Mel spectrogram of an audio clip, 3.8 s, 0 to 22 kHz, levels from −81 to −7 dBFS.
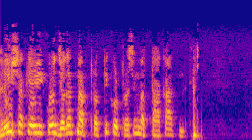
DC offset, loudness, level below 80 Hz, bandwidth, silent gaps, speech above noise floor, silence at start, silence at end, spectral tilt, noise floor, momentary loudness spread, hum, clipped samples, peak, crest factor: under 0.1%; -16 LUFS; -44 dBFS; 11.5 kHz; none; 35 dB; 0 s; 0.8 s; -5.5 dB/octave; -50 dBFS; 10 LU; none; under 0.1%; -2 dBFS; 14 dB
